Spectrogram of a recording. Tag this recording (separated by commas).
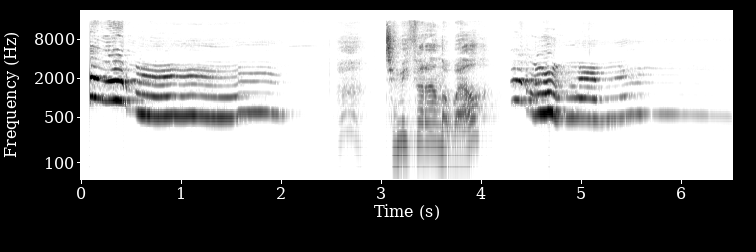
Dog, Animal, Domestic animals, Howl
